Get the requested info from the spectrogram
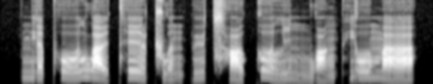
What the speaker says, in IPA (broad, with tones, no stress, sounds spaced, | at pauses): n̪ j ɛ˨˦ pʰ o˨˦ ʊ̯ l w a̰˨˩ ɪ̯ t̪ʰ e˥˨ ɪ̯ ʈ͡ʂ w ə̰˨˩ n p y˦ t͡sʰ ɑ˨˦ ʊ̯ k ɤ˥˨ l i˥˨ n n̪ w ɑ˨˦ ŋ pʰ j o˦ ʊ̯ m ä˨˦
